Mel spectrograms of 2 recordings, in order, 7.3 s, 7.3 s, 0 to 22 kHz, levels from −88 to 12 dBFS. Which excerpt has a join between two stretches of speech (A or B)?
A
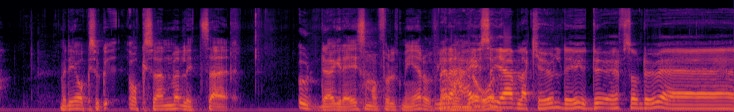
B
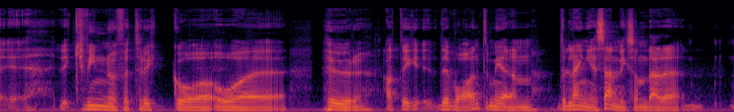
B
